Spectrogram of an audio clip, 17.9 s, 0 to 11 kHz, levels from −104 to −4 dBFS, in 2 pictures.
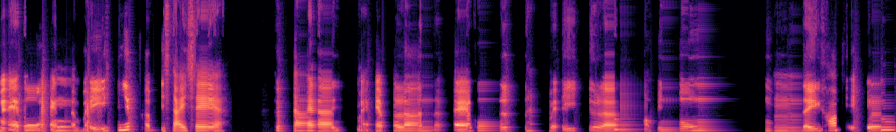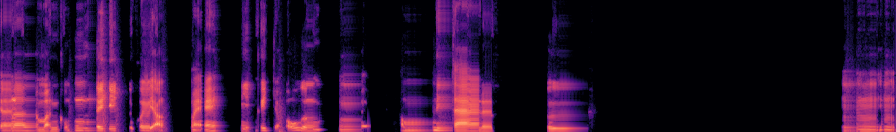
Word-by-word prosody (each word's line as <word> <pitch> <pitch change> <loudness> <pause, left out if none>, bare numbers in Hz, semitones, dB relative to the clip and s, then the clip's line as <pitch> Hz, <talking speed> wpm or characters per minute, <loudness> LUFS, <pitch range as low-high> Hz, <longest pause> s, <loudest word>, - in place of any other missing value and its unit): Mẹ 125 +3 +7
của 190 - +1 0.2
bạn - - +3
là - - -4
bị 140 +5 +4
thứ 210 - +1
nhất 245 +2 +6
là - - -1
bị - - -4
say 150 - +5
xe, 155 -2 +5 0.5
thứ 175 - -4
hai 155 -1 +4
là 130 0 +4 0.2
mẹ - - -5
bạn 140 +1 +3
lên 150 -1 +1
là 110 - -12
mẹ 120 - +8
cũng 175 - -7
hông 175 0 -15
được 140 0 -3
nè, 145 - -11 0.2
mẹ - - -2
đi 155 0 -4
như 150 - -5
là 125 -2 +4
mà 125 0 -8
mình 130 0 -11
cũng 175 +2 -6 0.5
ừm, 135 0 -10
đi 155 +1 +5
khó 190 - +2
chịu - - -6 0.2
lắm 225 +7 -1
cho - - -1
nên 150 0 0
là - - -10
mình 125 0 -1
cũng 180 -1 -7
đi 160 0 +5
chưa 160 0 -3
có - - -1
dẫn - - +2 0.2
mẹ 140 +2 +1 0.2
đi 140 -1 -6
cái 180 - 0
chỗ 190 - -6
gần, 135 -3 -3 0.8
hông 75 0 -9
đi 90 0 -4
xa 130 -1 +5
được. 115 -1 -2 0.5
Ừ. 115 -1 -5 2.6
Ừm, 125 -3 -8
ừm. 115 - -7
140 Hz, 185 wpm, -28 LUFS, 125-160 Hz, 2.6 s, mẹ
